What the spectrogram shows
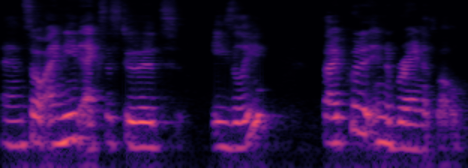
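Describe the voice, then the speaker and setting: A woman in her thirties, a hiking vlogger, talks casually at a moderate pace in a darkish, mid-range voice, showing step by step how she loads her backpack while handling the gear. The living-room recording comes from a camera mic across the room and sounds roomy and slightly distant.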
